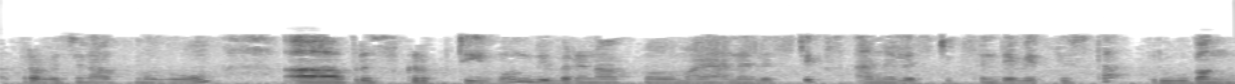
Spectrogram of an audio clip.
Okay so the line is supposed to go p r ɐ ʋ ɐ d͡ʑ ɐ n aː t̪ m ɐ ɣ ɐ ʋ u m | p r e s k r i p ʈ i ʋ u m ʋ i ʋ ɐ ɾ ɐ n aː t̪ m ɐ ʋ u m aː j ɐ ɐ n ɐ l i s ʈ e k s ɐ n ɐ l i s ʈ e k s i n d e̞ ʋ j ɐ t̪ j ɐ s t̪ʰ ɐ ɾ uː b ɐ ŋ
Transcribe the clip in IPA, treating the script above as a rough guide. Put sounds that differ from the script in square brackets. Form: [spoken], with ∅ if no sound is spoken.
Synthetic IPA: p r ɐ ʋ ɐ d͡ʑ ɐ n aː t̪ m ɐ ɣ ɐ ʋ u m | p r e s k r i p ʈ i ʋ u m ʋ i ʋ ɐ ɾ ɐ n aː t̪ m ɐ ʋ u m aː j ɐ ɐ n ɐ l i s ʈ [i] k s ɐ n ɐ l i s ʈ [i] k s i n d e̞ ʋ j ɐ t̪ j ɐ s t̪ʰ ɐ ɾ uː b ɐ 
